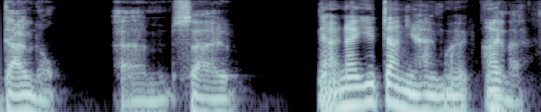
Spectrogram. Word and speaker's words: Domhnall: It's either Domhnall or Domhnall. I think I saw him in an interview. He was asked about his name, and Domhnall Gleeson pronounces it Domhnall.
